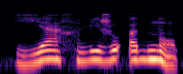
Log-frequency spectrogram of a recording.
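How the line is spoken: Said through clenched teeth. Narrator (Russian): процедила она

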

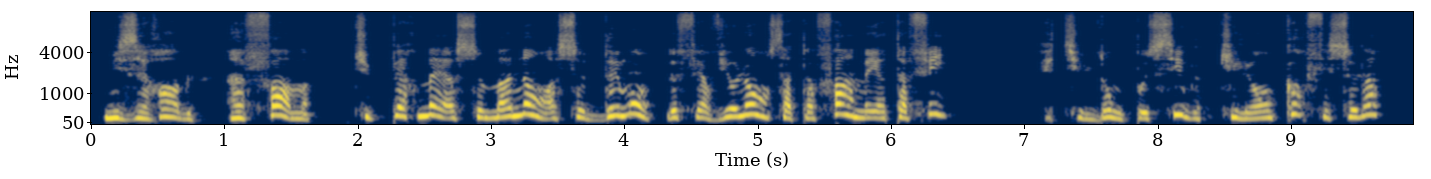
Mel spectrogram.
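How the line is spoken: Furious lord exclaiming. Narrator (French): s'écria le seigneur en se tournant furieux

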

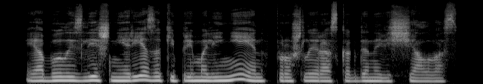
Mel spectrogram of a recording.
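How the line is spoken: Gentle. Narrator (Russian): мягко заметил он

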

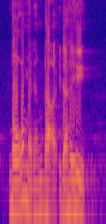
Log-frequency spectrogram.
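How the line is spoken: Loud laughter. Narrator (Vietnamese): Cường cười lớn

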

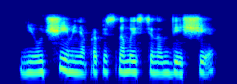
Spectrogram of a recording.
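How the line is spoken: Bird hissing. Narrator (Russian): прошипел птиц

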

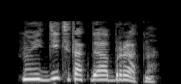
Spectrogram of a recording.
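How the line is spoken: Boldly snapping back. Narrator (Russian): смело огрызнулся сопливик и объяснил

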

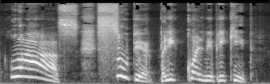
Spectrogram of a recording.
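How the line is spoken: Excited shriek. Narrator (Russian): Татьяна завопила

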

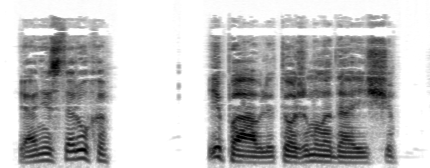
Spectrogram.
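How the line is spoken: Calm objection. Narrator (Russian): спокойно возразила Лида

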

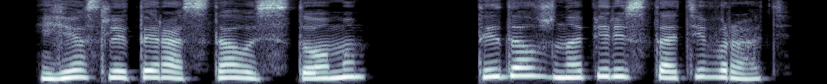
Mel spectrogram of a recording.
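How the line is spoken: Even voice. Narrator (Russian): ровным голосом ответила Кей

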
